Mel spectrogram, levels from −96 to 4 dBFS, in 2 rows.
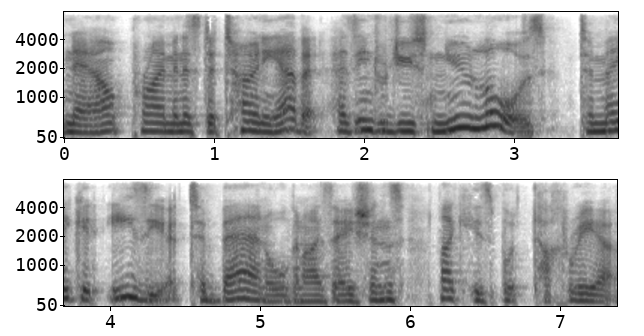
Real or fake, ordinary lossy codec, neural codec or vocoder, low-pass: fake; AAC, 48 kbps; vocoder, 24 kHz, 100 mel bands, Vocos; 7.2 kHz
